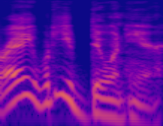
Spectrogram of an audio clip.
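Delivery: ordinary delivery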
